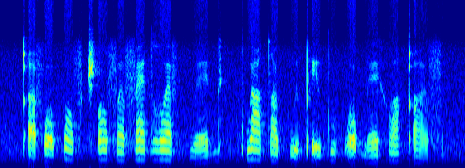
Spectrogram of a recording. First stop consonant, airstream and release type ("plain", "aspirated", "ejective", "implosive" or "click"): ejective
